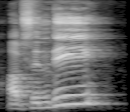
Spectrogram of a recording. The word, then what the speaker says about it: absentee: Most of the words ending in self, e, ia, et and ik take stress on the last syllable.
